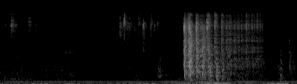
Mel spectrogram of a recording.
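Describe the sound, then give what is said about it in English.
Dice are rolled during a tabletop role-playing game, coming up a triumph: they clatter onto a hard surface with a few light clicks, then a loud, bright burst of rattling that tumbles and settles over about a second, with a steady low hum beneath. “I'm sorry, I rolled a triumph.”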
